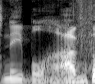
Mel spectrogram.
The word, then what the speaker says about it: Nibelheim: They say Nibelheim, which I always thought it was Nibelheim or Nibelheim, and it's Nibelheim. – I thought Nibelheim, but I've heard people say Niflheim in the past, which I think might be some German, I don't know.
